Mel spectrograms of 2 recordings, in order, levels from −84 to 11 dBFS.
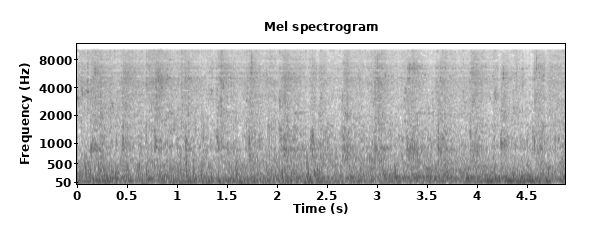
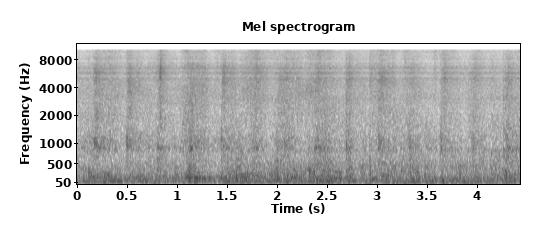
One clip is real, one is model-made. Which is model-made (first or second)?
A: second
